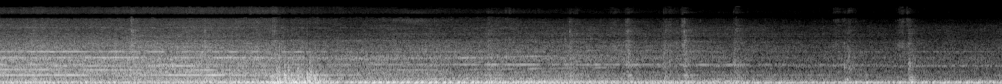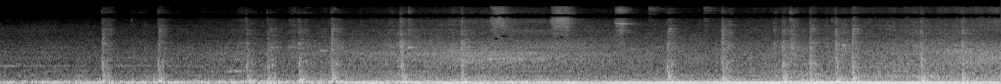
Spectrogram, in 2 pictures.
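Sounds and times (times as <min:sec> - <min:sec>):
diesel train drone: 0:00.0 - 0:20.0
wheels clicking over rail joints: 0:16.2 - 0:19.8.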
